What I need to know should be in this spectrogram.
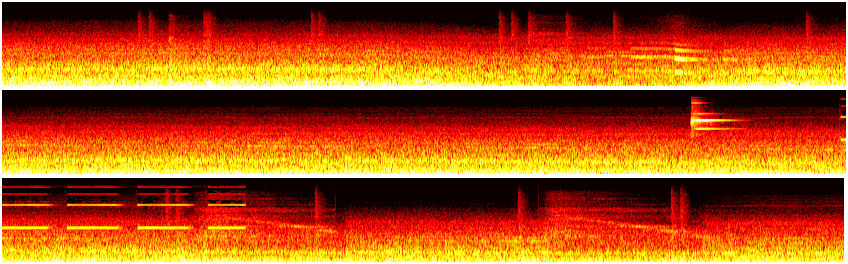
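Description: An electric train motor whines, its pitch shifting as the train gathers speed.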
